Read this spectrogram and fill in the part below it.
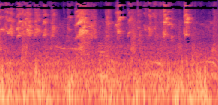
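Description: Domestic racing pigeons at a home loft give scattered squawks and soft calls, with occasional wing flutters and light pattering, fairly close and continuous.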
